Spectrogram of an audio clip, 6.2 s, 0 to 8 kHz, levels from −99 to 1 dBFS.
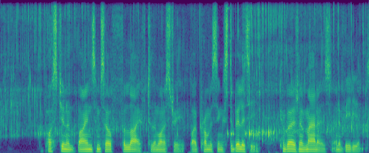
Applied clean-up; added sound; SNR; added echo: none; Liquid; 11 dB; none.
